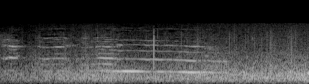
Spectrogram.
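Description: A single long rooster crow at dawn rises and holds in a strained, harmonic cry, then trails off, over a steady hissing background with no talking.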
